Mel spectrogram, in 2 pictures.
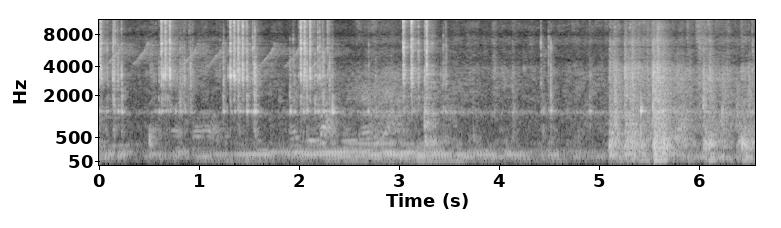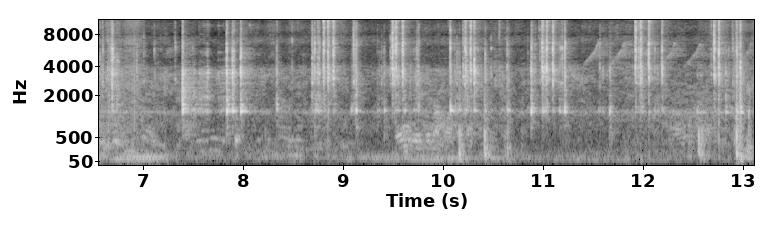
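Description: Socket wrench ratcheting in quick repeated clicking bursts while bolts are tightened during a car clutch plate replacement, close up in a workshop, with some mechanical rattling between the bursts and no talking.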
